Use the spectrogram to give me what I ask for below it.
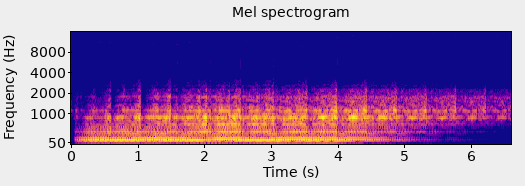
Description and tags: Some thick notes from a Nord Modular patch I made through some echos and gates and whatnot. It should loop OK even.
